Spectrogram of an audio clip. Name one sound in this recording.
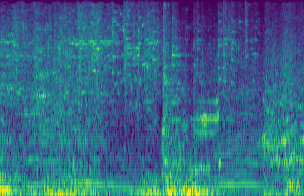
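Glass shatters in a crash.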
